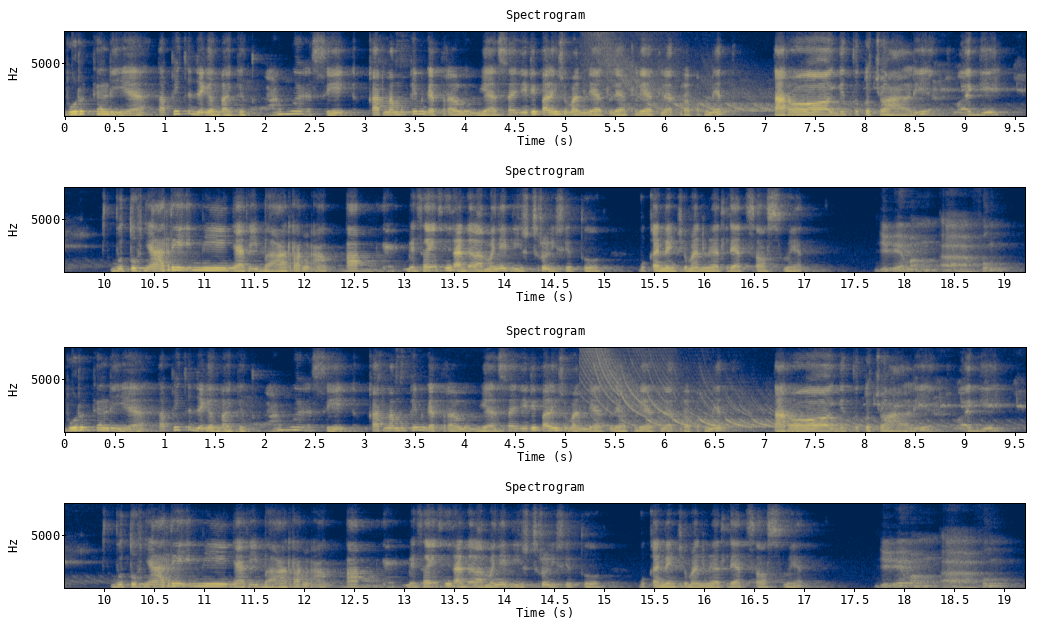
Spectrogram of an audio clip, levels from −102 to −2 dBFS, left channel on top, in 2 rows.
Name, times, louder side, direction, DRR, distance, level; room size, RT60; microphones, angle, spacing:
voice 1, 0.0-6.6 7.1-9.4 10.1-15.0 15.4-17.0, left 3 dB, 20° left, 12 dB, 0.3 m, -29 dB
voice 2, 1.8-2.1 8.6-9.2 12.1-12.8 13.0-13.5 17.7-18.9, left 1 dB, 35° left, 0 dB, 1.3 m, -41 dB
sound 1, 3.1-3.4 8.0-9.8, right 3 dB, 15° right, 1.0 m, -52 dB
sound 2, 5.1-10.1, right 4 dB, 80° right, 1.0 m, -43 dB
7.8 x 4.8 x 5.3 m, 0.84 s
head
